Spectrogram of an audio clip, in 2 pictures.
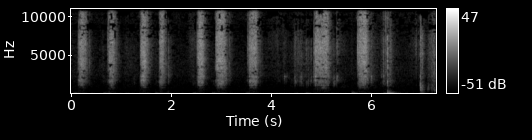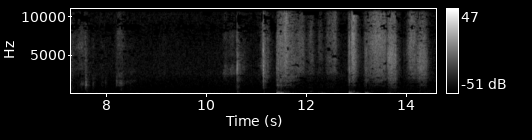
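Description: Quick rasping strokes of a handheld tape runner laying adhesive on cardstock, about a dozen in the first six seconds. After a quieter pause, more short rubbing and scraping strokes come near the end.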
